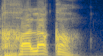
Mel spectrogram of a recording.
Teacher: رکنے پر قاف کو کلکلا کر کے پڑھیں گے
